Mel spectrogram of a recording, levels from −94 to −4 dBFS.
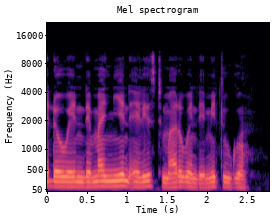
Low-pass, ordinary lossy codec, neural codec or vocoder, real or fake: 10.8 kHz; none; none; real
